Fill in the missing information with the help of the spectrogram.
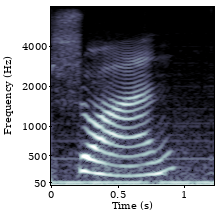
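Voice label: "shuan", Mandarin Chinese, third tone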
